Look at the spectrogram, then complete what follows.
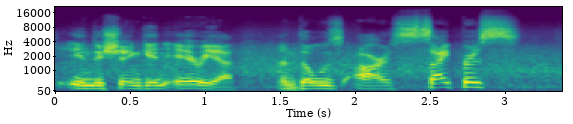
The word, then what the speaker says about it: Schengen: Shenhen, hence the name normally use the pronunciation shenhen in English. You would hear lots of other variations in that pronunciation. However, Shenhen is the most common that we use.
